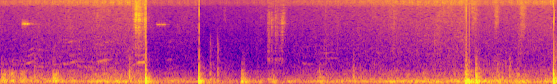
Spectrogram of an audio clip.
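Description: Aerial fireworks shells bursting: a rolling rumble of bursts with sharper bangs about two seconds in, again half a second later, and near the end.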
